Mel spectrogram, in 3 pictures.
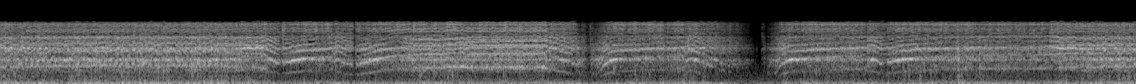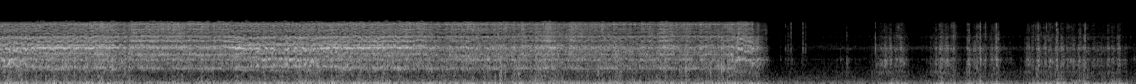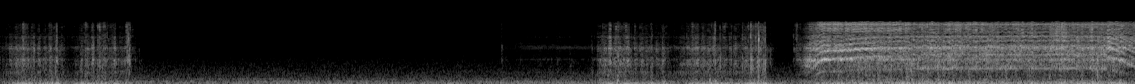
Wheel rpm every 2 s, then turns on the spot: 200, 170, 170, 100, 150, 200, 200, 200, 200, 140, 20, 20, 0, 0, 10, 50, 190.
18-24 28-30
